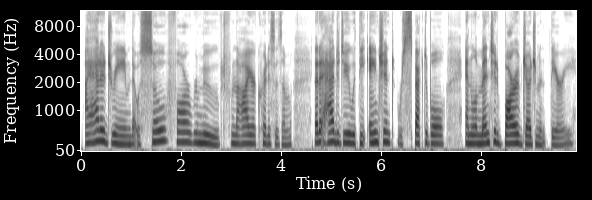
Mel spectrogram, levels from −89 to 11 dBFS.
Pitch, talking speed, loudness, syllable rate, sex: 210 Hz, 170 wpm, -18 LUFS, 4.7 syllables/s, female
